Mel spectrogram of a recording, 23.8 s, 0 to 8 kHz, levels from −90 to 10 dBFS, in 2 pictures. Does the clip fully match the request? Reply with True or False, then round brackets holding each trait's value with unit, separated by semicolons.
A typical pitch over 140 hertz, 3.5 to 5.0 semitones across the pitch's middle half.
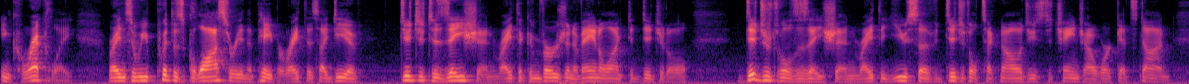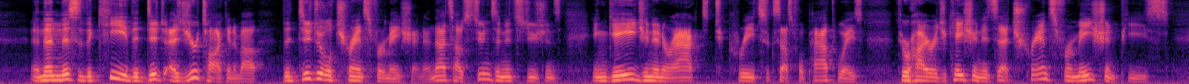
False (125 Hz; 4.2 semitones)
